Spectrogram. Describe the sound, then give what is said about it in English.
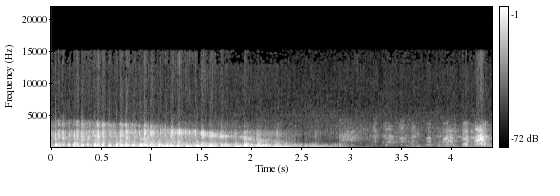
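A Lincoln car driven into a studio idles with a steady, rough rumble, then winds down and cuts off after a couple of seconds, leaving quieter background noise. “Boss, the gateman let us drive right into the studio with the car.”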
